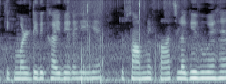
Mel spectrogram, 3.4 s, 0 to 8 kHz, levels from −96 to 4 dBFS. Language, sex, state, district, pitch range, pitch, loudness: Hindi, female, Maharashtra, Solapur, 205-215 Hz, 210 Hz, -15 LUFS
